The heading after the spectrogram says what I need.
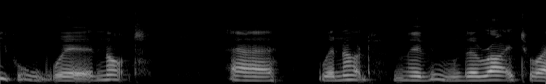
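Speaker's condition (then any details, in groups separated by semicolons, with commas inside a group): Cerebral palsy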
